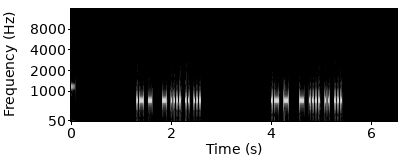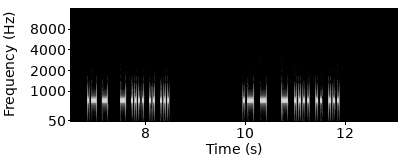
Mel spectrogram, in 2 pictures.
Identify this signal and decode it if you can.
Morse code, heard as a keyed tone, about 33 wpm, 700 Hz. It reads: AT THIS AT THIS AT THIS AT THIS
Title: Speed-Racing - Sets of 2 Words 28wpm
